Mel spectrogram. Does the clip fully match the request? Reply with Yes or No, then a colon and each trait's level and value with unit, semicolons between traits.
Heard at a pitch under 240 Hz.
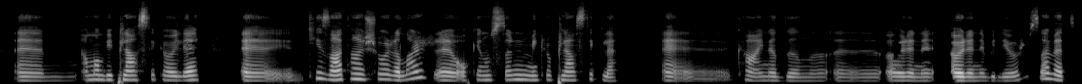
Yes: high, 190 Hz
